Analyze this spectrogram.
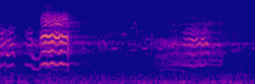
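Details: Little corella in Paroo-Darling National Park, Australia, giving a short loud wavering screech followed by a softer, rougher call from another bird.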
